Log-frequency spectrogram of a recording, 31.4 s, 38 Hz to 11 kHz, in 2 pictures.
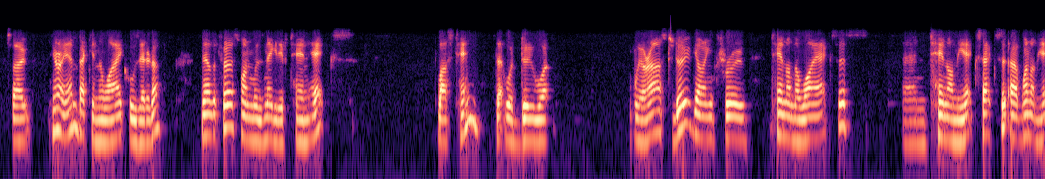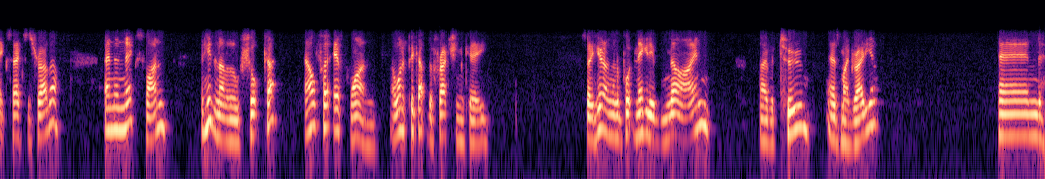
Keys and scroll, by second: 4.4 1, 5.4 0, 6.0 x, 7.4 1, 8.0 0, 9.0 Return, 23.6 Return, 27.0 9, 27.4 Down, 28.4 2, 30.0 Right.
